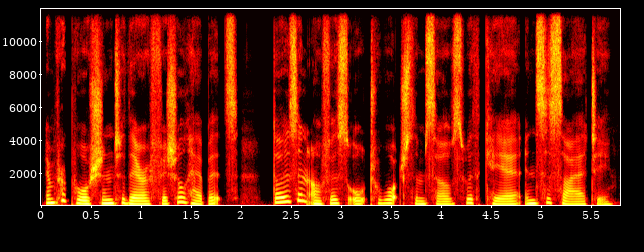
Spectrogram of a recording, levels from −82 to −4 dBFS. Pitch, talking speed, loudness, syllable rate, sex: 205 Hz, 175 wpm, -18 LUFS, 5.5 syllables/s, female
